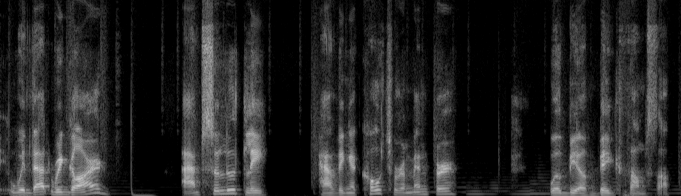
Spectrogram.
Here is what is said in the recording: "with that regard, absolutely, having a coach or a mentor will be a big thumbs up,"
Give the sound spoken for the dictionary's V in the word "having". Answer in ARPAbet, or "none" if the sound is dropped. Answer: V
